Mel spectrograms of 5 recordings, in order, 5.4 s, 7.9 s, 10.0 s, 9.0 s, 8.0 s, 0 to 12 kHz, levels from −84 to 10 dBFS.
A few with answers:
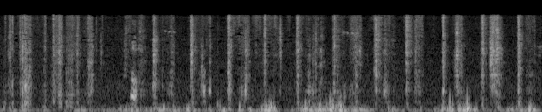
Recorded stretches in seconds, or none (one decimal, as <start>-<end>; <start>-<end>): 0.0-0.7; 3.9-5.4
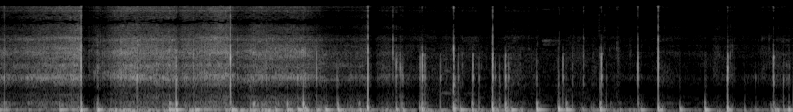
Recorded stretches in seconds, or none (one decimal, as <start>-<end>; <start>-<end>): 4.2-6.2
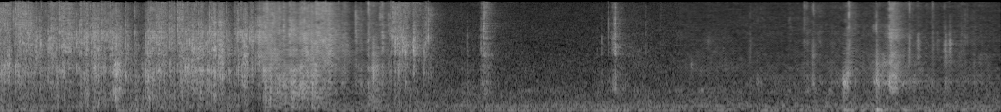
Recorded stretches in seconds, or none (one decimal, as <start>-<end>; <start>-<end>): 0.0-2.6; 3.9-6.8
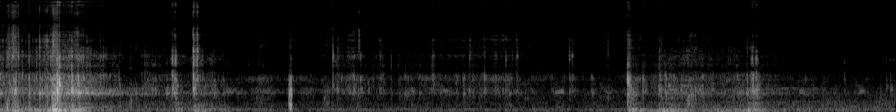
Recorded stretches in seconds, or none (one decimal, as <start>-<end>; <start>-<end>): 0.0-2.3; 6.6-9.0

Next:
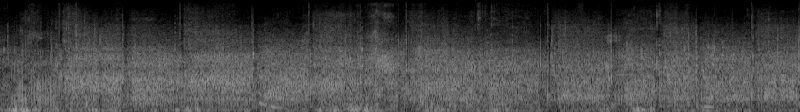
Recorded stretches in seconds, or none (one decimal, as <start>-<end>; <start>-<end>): 0.0-1.1; 1.6-6.2; 6.9-8.0

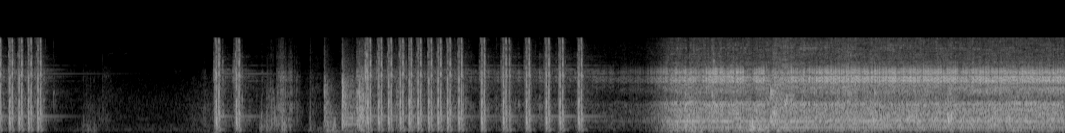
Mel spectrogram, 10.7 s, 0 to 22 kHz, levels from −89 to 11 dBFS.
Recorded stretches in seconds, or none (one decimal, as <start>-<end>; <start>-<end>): 0.0-10.7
